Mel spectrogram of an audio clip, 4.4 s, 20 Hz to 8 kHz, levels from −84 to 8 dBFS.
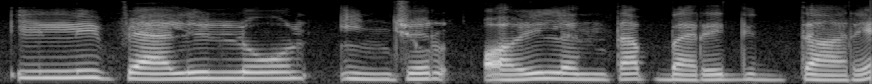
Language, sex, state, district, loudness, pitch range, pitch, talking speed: Kannada, female, Karnataka, Bidar, -15 LUFS, 190-225 Hz, 205 Hz, 80 wpm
